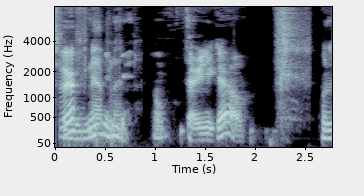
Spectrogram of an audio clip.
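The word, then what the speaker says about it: Svirfneblin: It's a Germanic word, so it is pronounced how it is written. There are no silent letters. There are no letters that are pronounced other than what they're supposed to be.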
